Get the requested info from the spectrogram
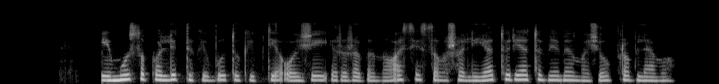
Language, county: Lithuanian, Vilnius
